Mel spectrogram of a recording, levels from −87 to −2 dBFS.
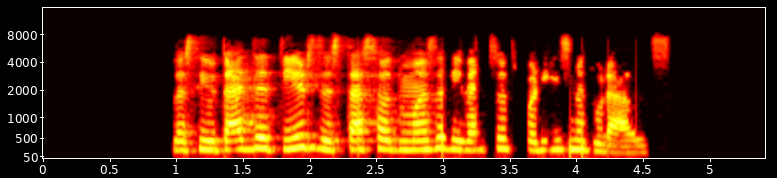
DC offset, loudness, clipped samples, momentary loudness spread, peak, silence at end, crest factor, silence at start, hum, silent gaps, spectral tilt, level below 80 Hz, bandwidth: under 0.1%; -17 LUFS; under 0.1%; 9 LU; 0 dBFS; 0.75 s; 18 dB; 1 s; none; 3.56-3.63 s; -2.5 dB/octave; -56 dBFS; 8.2 kHz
